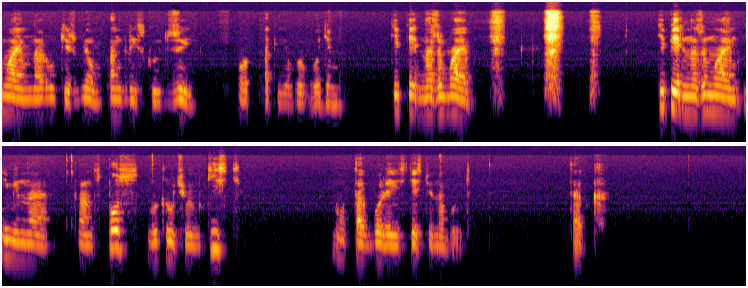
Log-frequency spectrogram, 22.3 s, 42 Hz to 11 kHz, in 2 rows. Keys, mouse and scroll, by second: 2.1 g, 12.1 click, 13.9 click, 21.4 click.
